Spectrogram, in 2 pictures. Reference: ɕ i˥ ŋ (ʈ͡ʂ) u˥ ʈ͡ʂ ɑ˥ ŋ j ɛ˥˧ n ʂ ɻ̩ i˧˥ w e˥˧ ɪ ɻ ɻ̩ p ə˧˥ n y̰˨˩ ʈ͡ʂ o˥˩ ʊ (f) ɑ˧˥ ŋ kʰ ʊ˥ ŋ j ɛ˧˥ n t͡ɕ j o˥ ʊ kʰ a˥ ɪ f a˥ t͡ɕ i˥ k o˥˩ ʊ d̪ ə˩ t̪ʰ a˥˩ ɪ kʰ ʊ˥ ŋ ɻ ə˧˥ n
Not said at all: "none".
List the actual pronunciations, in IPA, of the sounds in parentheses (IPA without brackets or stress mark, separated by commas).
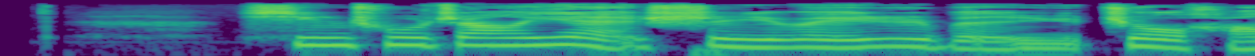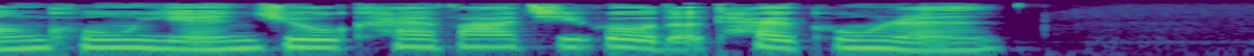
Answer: ʈ͡ʂʰ, x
